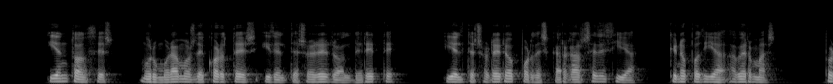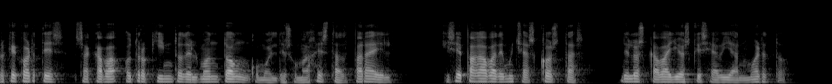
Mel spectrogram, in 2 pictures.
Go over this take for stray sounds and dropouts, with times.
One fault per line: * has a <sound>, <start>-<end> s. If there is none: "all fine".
all fine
